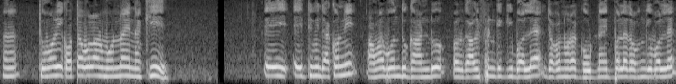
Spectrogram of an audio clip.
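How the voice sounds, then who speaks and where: A high-voiced, melodramatic young boyfriend, played by a woman in a comedy sketch. He pleads for attention and sinks into self-pitying laments. His talk is sulky and theatrical. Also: little pitch movement, fast, natural voice, poor audio. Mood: whiny. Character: lovesick young male boyfriend, whiny and melodramatic.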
